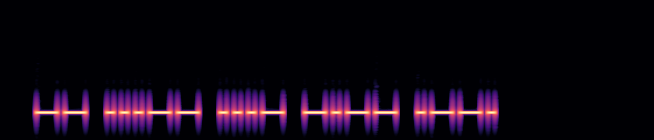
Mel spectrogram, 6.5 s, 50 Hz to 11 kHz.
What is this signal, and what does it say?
Morse code, heard as a keyed tone, about 17 wpm, 700 Hz. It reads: M3VYP
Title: DXCC-100 Call Signs - 5 Characters - Repeated 3x - 17wpm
